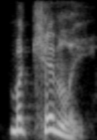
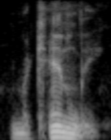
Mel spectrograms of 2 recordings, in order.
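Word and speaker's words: Ma'Kynnleigh: y n n l i g h is pronounced mckenley mckenley right man man just spell it right man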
